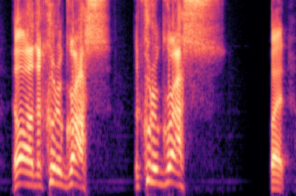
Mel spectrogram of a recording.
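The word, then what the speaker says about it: coup de grâce: It's the coup de grace, even though it's spelled Grace, yet Kevin Patrick says it literal. Oh, the coup de grace, the coup de grace.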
